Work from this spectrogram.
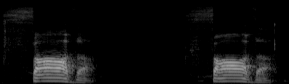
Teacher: In British English, it's not rhotic, which means we don't round it like this.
